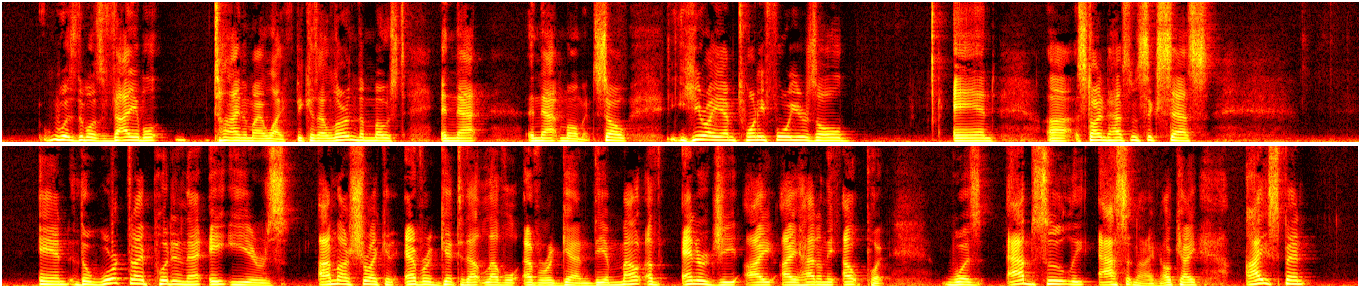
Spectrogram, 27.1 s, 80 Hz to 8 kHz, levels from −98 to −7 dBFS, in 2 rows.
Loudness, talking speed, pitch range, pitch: -19 LUFS, 155 wpm, 150-185 Hz, 165 Hz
